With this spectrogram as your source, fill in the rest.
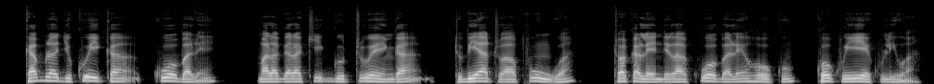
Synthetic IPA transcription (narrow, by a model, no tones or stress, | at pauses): kabulaɟukuhika̰kuɔbalɛ̰ | malaɡalakiɡutuhɛŋɡa̰ | tubiatwaːpuŋɡwa | twakalɛndɛlakuɔbalɛɦɔkukwɔkwijɛkulḭwa̰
